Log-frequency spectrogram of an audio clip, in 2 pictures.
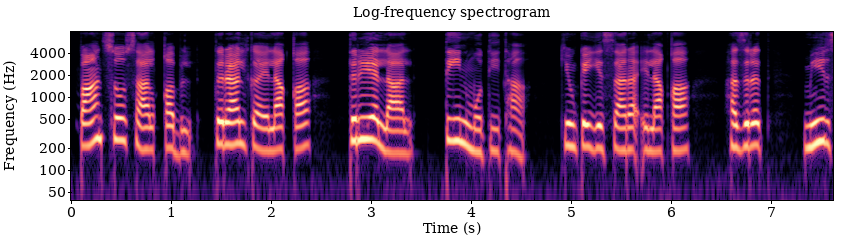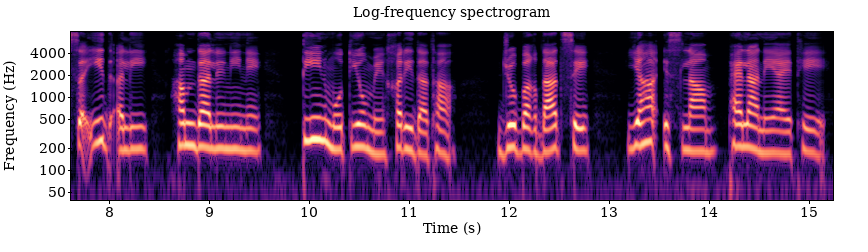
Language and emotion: Urdu, neutral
